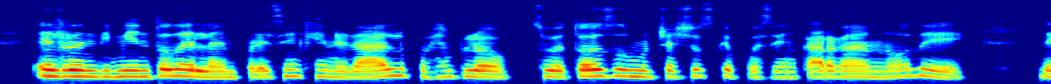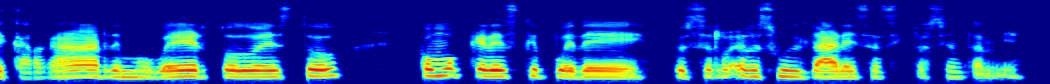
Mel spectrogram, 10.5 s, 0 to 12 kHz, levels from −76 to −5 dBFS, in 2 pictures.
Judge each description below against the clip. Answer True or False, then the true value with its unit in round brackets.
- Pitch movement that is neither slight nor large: False (2.2 semitones)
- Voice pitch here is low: False (215 Hz)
